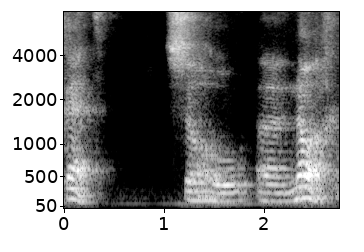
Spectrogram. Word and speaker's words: Noach: Sometimes there's a spelling n o a c h, Noach, cuz that's probably the correct way to pronounce the the het, that is in Hebrew his name, noon uh I guess a column and het, right?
